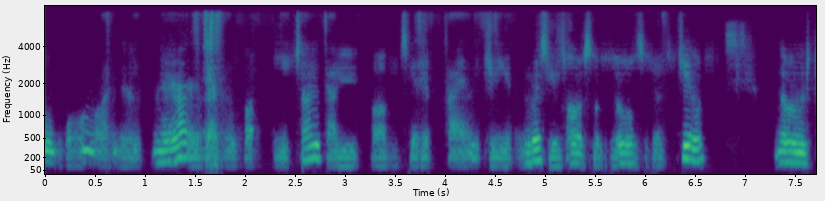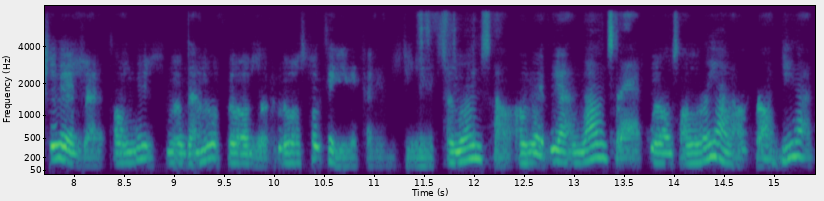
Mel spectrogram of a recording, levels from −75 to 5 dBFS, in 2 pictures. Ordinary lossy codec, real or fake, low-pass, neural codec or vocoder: AAC, 48 kbps; fake; 7.2 kHz; codec, 16 kHz, 0.5 kbps, FreqCodec, smaller model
